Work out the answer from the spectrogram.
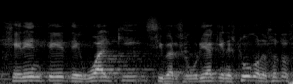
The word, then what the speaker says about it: Wallqi: Ahí me encantaría invitarlos a visitar nuestra página walki.pe. Walki se escribe WALLQI.pe.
